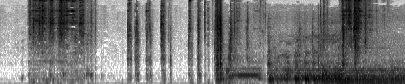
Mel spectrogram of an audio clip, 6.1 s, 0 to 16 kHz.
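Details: Jeep engine with 250,000 miles, reinstalled after replacing seals, water pump, oil pump and timing chain: keys rattle, starter spins briefly, engine catches cleanly and settles into a steady, even idle without misses. Normal start.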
